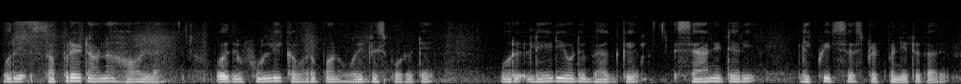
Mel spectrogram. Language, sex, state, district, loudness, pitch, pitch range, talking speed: Tamil, male, Tamil Nadu, Nilgiris, -21 LUFS, 130 Hz, 120-140 Hz, 105 wpm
